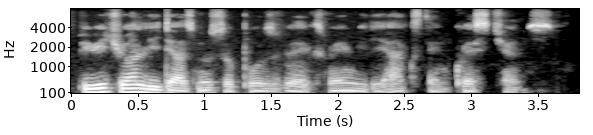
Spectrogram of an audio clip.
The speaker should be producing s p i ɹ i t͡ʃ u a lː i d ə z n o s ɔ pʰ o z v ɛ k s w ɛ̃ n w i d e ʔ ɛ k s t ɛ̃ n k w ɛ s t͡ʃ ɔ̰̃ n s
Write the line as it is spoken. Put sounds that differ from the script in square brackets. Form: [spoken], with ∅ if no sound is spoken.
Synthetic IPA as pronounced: s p i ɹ i t͡ʃ u a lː i d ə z n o s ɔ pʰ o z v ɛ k s w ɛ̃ n w i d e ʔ [a] k s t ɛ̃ n k w ɛ s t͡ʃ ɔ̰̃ n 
